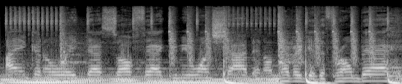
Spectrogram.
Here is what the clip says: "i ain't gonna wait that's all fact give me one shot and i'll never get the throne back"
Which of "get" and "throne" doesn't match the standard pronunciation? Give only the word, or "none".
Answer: none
